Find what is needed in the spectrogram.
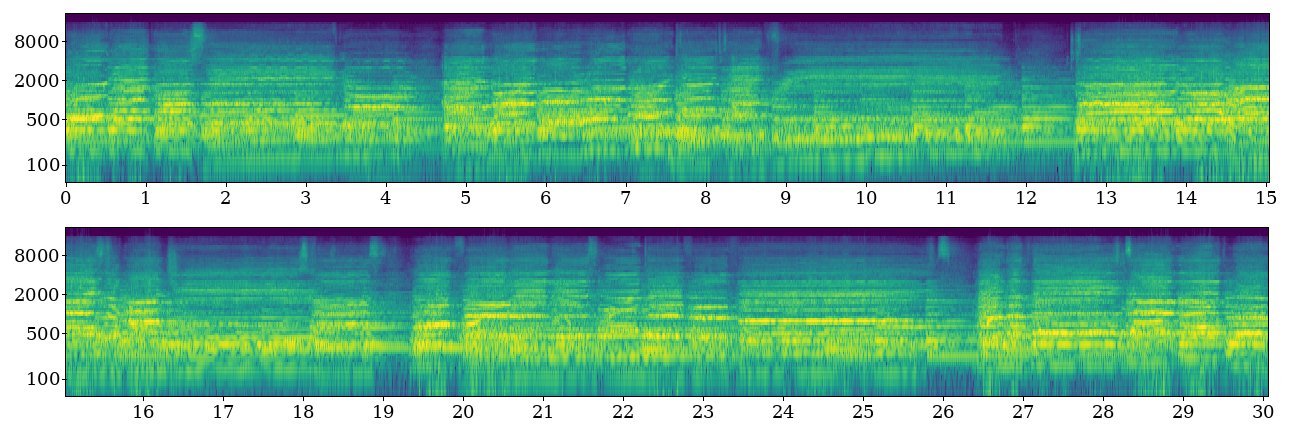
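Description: A small mixed choir of men and women singing a hymn anthem with grand piano accompaniment, in phrases with brief pauses between them.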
